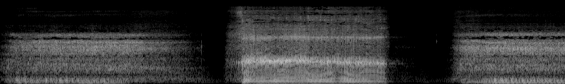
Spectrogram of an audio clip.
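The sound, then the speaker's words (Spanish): A person snoring on cue in three long breaths: a rasping draw, then a louder, rattling, throaty snore, then another rasp, with short silences between them. “Voy a hacerle roncar. Y que eche un poco de babilla.”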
